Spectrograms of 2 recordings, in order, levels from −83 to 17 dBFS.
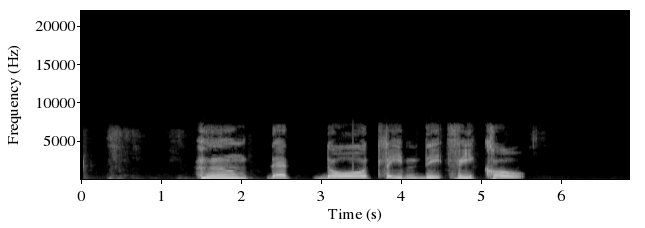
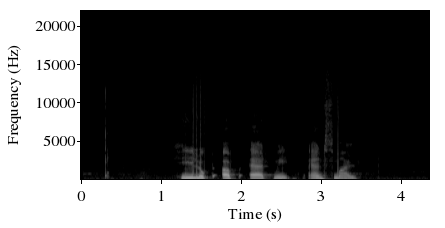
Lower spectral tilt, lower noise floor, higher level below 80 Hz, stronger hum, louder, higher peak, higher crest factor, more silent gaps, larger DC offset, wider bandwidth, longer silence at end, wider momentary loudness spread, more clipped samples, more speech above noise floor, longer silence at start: second, -5.5 dB/octave vs -9 dB/octave; first, -80 dBFS vs -76 dBFS; first, -54 dBFS vs -72 dBFS; neither; first, -15 LUFS vs -35 LUFS; first, -2 dBFS vs -16 dBFS; second, 14 dB vs 20 dB; neither; neither; second, 7.4 kHz vs 10.5 kHz; first, 1.35 s vs 0.9 s; about the same, 10 LU vs 12 LU; neither; first, 66 dB vs 43 dB; first, 1.45 s vs 1.25 s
